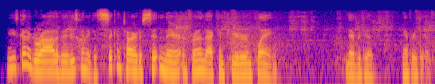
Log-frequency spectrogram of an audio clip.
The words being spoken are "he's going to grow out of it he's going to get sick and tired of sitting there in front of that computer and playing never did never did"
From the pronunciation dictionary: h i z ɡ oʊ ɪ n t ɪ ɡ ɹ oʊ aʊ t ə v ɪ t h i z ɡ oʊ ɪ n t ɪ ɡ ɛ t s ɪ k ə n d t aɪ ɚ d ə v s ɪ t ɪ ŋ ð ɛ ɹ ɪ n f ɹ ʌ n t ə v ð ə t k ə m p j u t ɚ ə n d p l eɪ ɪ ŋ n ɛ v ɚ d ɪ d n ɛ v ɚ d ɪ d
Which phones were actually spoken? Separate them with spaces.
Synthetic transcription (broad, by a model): h i z ɡ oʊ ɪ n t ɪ ɡ oʊ aʊ t ə v ɪ t h i z ɡ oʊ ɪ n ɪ ɡ ɛ t s ɪ k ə n t aɪ ɚ d ə v s ɪ t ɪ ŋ ð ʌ ɹ ɪ n f ɹ ʌ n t ə v ð ə t k ə m p j u t ɚ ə n p l eɪ ɪ ŋ n ɛ v ɚ d ɪ d n ɛ v ɚ d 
